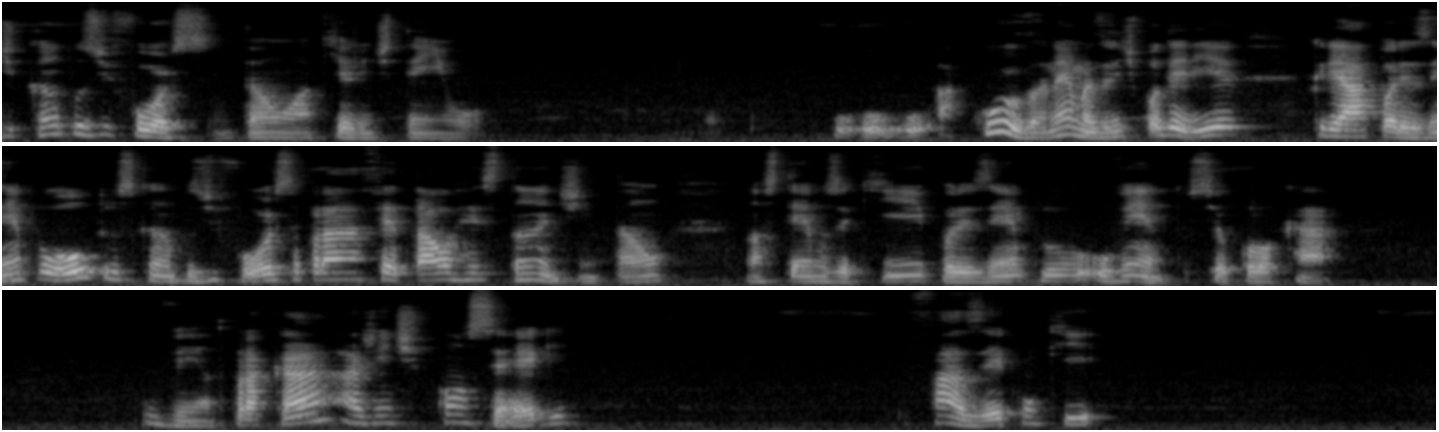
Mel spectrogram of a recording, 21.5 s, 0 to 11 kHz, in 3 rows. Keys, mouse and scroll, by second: 0.4 click, 1.1-1.7 ctrl+middle drag, 4.7-5.2 middle drag, 5.6 shift+a, 12.3 click, 13.9 r, 15.3 click, 15.5 g, 16.4 click, 17.7 click, 18.5-20.3 drag, 19.9 Escape, 20.8 click.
